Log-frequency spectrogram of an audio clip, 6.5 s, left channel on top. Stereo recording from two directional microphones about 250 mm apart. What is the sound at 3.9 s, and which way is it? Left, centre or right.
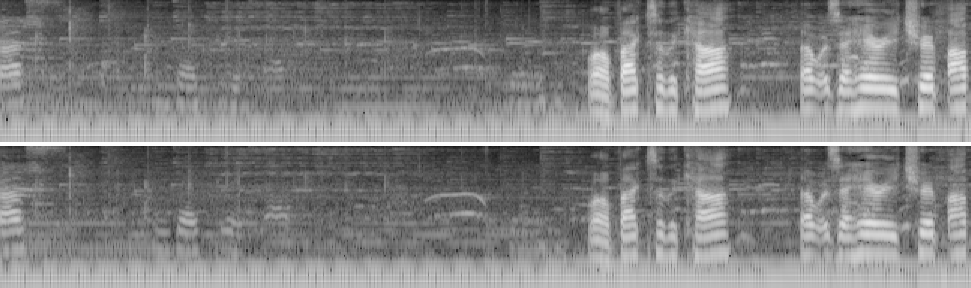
Speech, centre.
